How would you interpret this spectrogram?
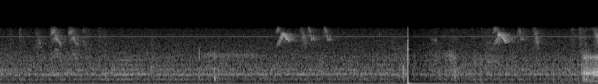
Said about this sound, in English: The bees are working really hard on this tree.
